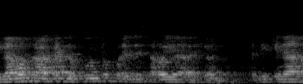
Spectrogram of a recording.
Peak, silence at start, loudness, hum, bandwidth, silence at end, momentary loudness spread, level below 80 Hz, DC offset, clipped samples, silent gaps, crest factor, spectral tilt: -18 dBFS; 0 s; -36 LUFS; none; 17 kHz; 0 s; 14 LU; -78 dBFS; under 0.1%; under 0.1%; none; 18 dB; -7 dB/octave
